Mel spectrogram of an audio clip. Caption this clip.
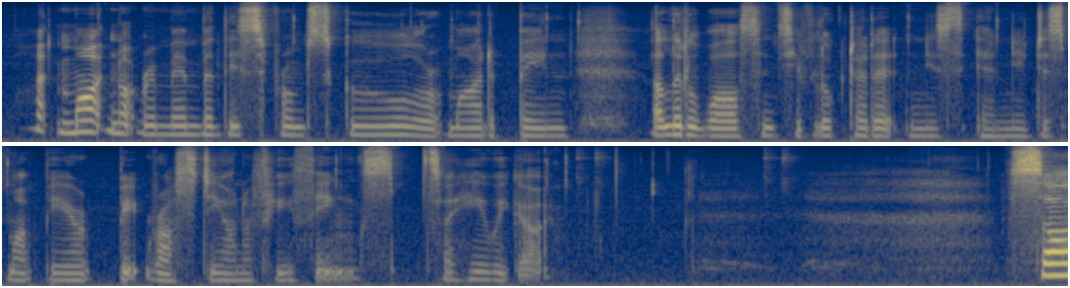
A woman speaking in a narrative manner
